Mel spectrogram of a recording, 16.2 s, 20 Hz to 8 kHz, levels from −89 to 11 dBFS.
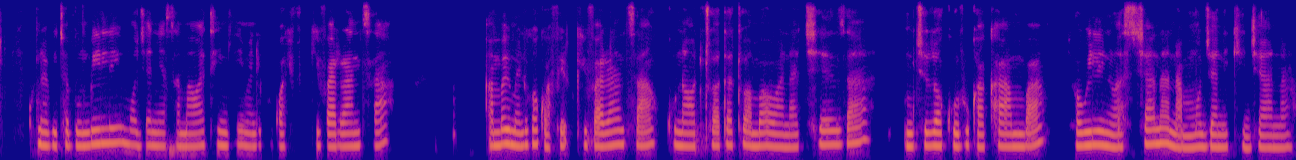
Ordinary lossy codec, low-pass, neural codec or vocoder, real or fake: Opus, 24 kbps; 7.2 kHz; none; real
